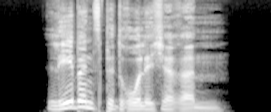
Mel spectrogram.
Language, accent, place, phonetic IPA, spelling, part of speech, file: German, Germany, Berlin, [ˈleːbn̩sbəˌdʁoːlɪçəʁəm], lebensbedrohlicherem, adjective, De-lebensbedrohlicherem.ogg
- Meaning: strong dative masculine/neuter singular comparative degree of lebensbedrohlich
